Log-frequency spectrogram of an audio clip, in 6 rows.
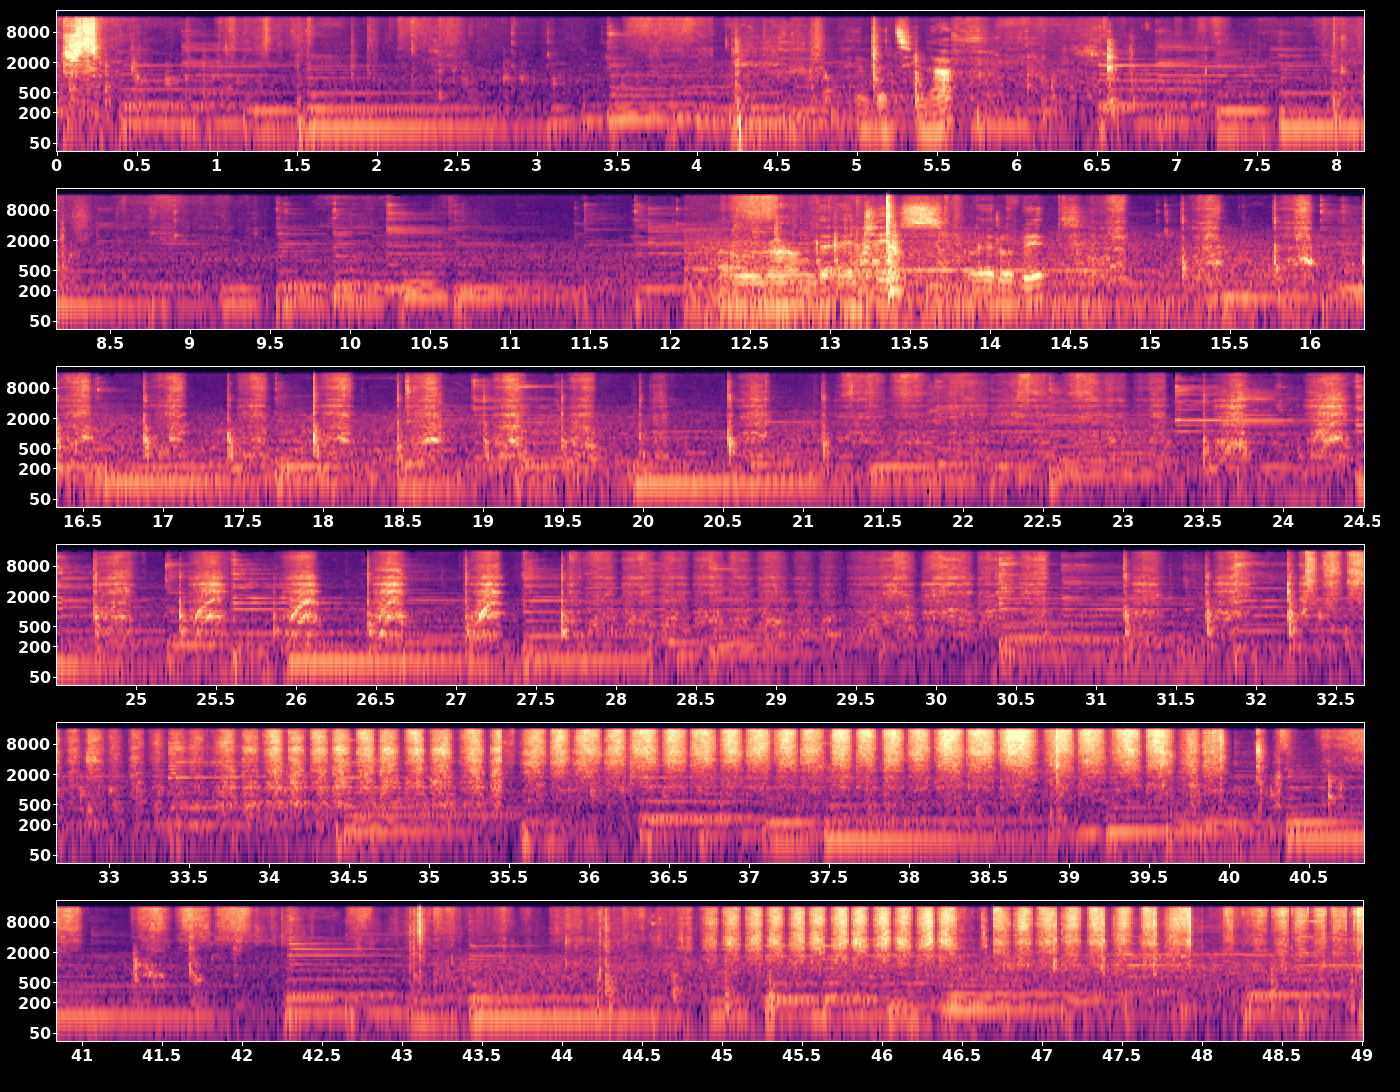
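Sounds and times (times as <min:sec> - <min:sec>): sandpaper rubbing wood: 0:00.0 - 0:00.4, 0:14.6 - 0:19.7, 0:20.6 - 0:40.0, 0:40.6 - 0:42.1, 0:44.0 - 0:49.0
soft background music: 0:00.0 - 0:49.0
file rasping on wood: 0:14.6 - 0:40.0, 0:44.7 - 0:49.0.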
